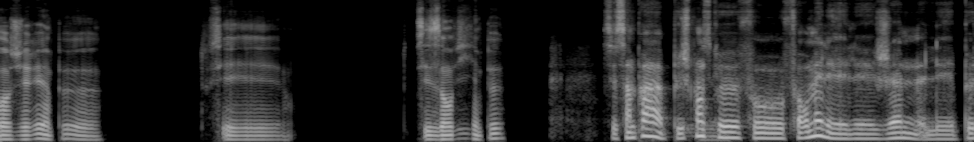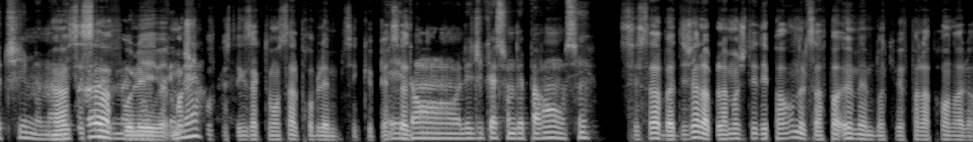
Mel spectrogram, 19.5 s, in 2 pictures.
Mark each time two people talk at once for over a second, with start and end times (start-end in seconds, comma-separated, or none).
10.2-11.8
